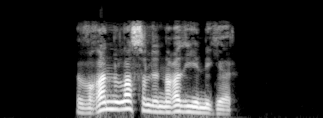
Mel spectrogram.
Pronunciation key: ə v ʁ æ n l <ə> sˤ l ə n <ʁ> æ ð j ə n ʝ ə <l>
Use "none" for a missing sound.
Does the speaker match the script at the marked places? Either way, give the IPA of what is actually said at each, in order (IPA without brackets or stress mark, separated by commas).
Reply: ɑ, ʁ, ɾ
